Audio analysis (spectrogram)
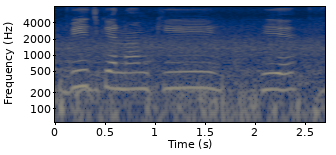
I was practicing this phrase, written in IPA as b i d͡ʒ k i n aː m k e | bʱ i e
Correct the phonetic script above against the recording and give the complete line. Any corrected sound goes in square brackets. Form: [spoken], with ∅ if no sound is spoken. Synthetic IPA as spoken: b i d͡ʒ k [e] n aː m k [i] | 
